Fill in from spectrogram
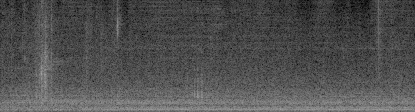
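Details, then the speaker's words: Turbo AWD manual Japanese car while driving: steady mid-pitched whine over road rumble from the rear, not the tires, diffs have fluid; wheel bearing or differential suspected, not pinned down. "Yeah, I don't know if you guys can hear that. Just like a winding noise, I think, coming from the back."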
